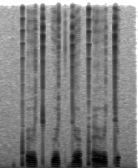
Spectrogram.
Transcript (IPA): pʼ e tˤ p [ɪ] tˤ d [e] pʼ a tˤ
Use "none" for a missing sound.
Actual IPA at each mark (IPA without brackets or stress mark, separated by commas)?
ɪ, e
